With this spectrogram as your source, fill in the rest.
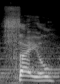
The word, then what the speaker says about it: Thale: Now, some of you may pronounce this film Thale, which is fine. I mean, it's Tole, but whatever, say what you want.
